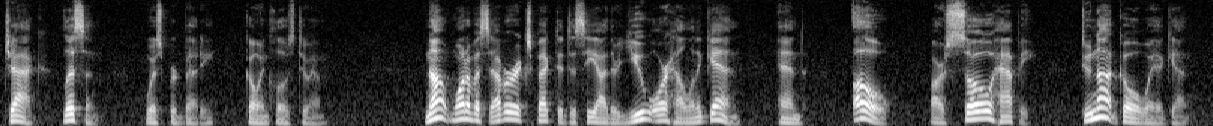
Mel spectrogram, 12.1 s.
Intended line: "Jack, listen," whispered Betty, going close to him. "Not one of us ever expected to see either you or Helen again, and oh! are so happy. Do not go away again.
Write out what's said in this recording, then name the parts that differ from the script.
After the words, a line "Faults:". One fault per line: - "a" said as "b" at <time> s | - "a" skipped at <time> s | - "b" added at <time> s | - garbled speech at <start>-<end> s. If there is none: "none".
"Jack, listen," whispered Betty, going close to him. "Not one of us ever expected to see either you or Helen again, and oh! are so happy. Do not go away again.
Faults:
none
